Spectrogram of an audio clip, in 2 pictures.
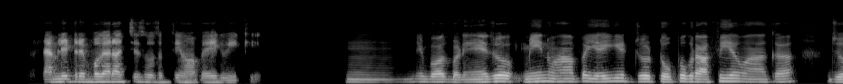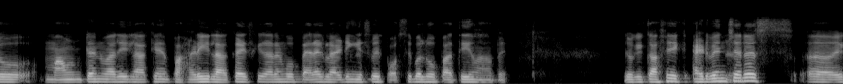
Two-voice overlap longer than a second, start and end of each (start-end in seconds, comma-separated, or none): none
